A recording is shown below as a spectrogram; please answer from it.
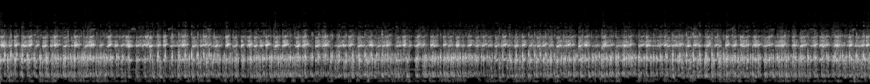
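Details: Ol Donyo frogs recorded on the africamLIVE camera, 5 October 2023, keeping up their incessant row: thick, continuous trilled croaking from many callers, pulsing quickly and evenly with no gaps.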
